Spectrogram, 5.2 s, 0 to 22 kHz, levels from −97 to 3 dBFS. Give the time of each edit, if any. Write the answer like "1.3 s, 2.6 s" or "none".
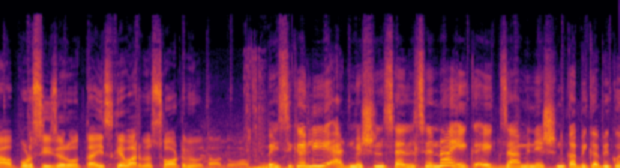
none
